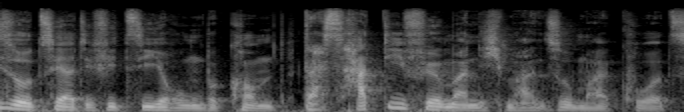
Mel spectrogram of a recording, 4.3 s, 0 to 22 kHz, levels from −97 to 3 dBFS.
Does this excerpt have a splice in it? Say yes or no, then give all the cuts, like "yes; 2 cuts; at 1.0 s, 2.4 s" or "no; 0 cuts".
yes; 1 cut; at 1.8 s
